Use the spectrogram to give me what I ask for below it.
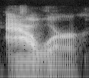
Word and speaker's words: hour: a horse um an hour okay our we don't pronounce the H so it's an hour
